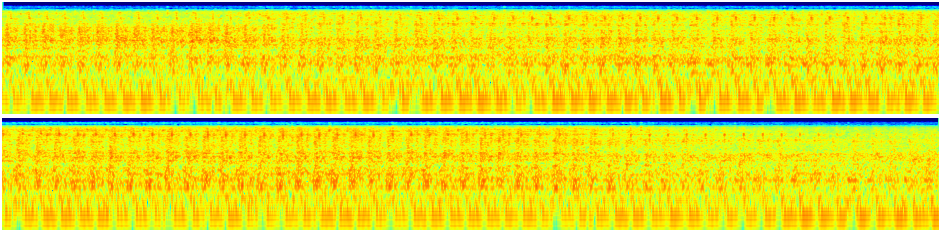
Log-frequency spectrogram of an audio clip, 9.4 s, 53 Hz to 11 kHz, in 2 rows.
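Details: Brand-new Yamaha Tenere 250, less than a month old: a fast, fairly even ticking rattle, about three or four per second, over a steady single-cylinder idle. Owner unsure whether it is normal; cause not yet found. Engine ticking at idle.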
